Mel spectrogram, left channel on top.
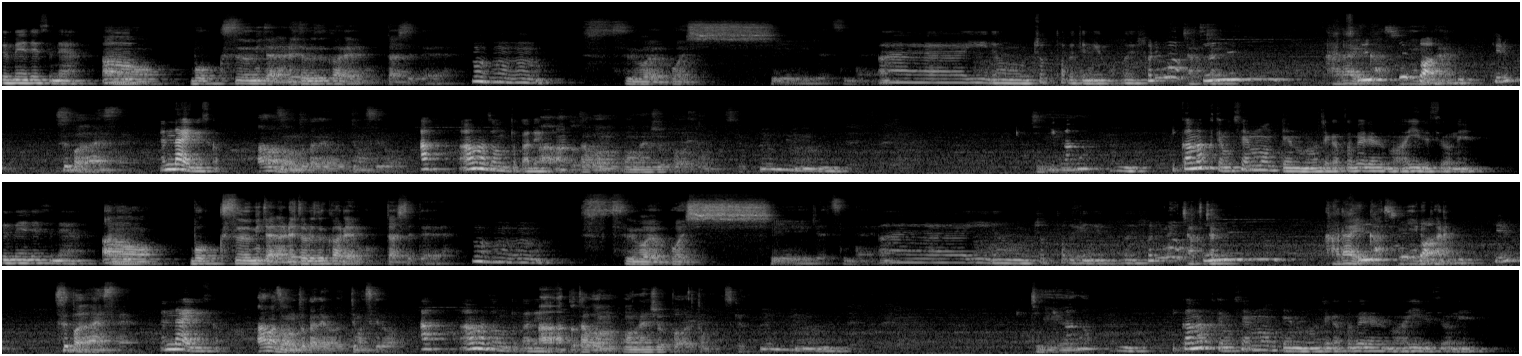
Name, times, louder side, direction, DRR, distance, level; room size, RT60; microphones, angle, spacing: voice 1, 0.0-1.3 4.7-5.5 8.8-12.8 13.6-13.7 14.0-14.6 14.9-15.1 16.8-17.3 19.4-20.8 22.8-23.6 25.8-26.6 27.0-29.9, left 3 dB, 70° left, 0.5 m, -28 dB
voice 2, 1.0-1.5 1.9-4.5 5.8-8.9 10.7-10.9 11.6-12.2 13.2-14.5 15.7-16.5 17.7-19.2 20.5-22.7 25.5-26.1, right 4 dB, 50° right, 0.4 m, -31 dB
sound 1, 9.7-28.7, equal, 30° left, 0.9 m, -49 dB
4.0 x 2.4 x 4.6 m
head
